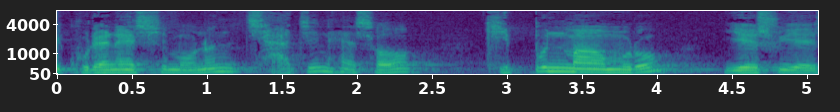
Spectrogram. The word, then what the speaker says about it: 구레네: 이 구레네 시몬이라고 하는 소개가 됐는데, 이 구레네라고 하는 말은 이 사이러스라고 미국 사람들은 발음을 하는데, 사실 우리 구레네 한국 사람들의 발음이 원어하고 더 맞습니다. 구레네가 맞는 발음입니다.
